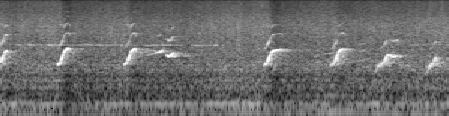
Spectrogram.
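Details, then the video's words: A gibbon gives about six quick, rising whoops over a few seconds, each sliding sharply upward, over a steady background rush like running water. "A Gibbon whooping"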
